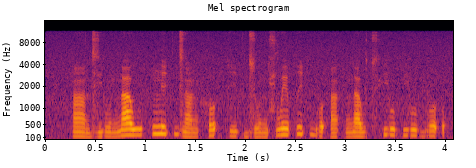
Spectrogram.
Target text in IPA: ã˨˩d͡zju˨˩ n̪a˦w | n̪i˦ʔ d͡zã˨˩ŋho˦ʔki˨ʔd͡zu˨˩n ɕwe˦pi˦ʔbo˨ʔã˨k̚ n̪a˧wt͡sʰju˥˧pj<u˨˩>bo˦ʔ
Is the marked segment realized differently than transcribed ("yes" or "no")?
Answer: yes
